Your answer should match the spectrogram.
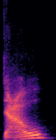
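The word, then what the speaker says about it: Duyvis: by corrine duvis davis i've always pronounced this davis but i know that i know that's not the right way of pronouncing it yeah i've looked on her website and i think it's pronounced like the first the d-u-y that is pronounced like hat the oh you bit in a house so it's like dao style this i'd yeah that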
